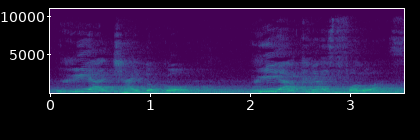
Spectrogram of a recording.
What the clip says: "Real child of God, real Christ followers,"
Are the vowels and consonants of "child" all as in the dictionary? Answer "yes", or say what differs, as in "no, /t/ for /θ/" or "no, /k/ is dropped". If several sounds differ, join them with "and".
yes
